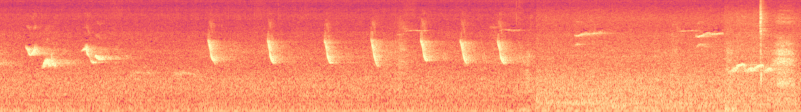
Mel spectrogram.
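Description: A bird singing: a few chirps near the start, then a run of about seven quick downward-slurred notes, roughly two a second, followed by fainter, higher chirps.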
